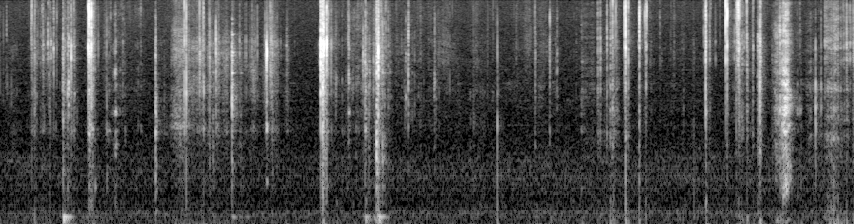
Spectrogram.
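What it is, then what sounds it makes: Painted soap bar being shaved. A solid cream soap bar with a glittery grey painted shell is held in the hand while a metal blade shaves off the coating and soap. A series of short, crisp, bright scraping and crackling cuts rises over a quiet low background hum. Each shave stops abruptly with almost no ring.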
